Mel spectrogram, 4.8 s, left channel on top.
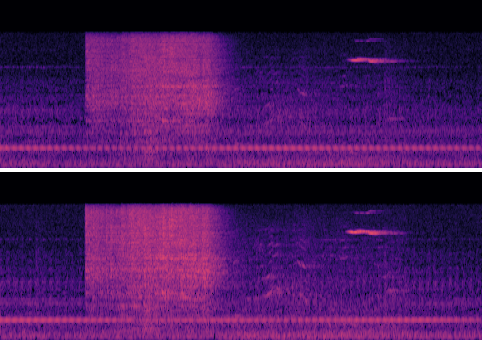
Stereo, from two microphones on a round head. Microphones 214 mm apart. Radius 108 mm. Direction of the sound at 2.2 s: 20° right (ahead or behind).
